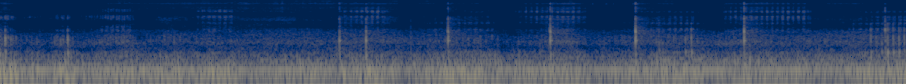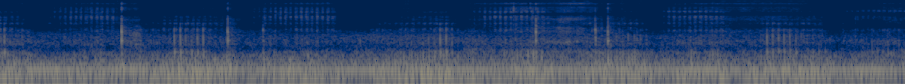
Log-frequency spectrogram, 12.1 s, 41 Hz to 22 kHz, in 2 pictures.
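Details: Cat snoring on 1 August 2021 at 13:27: a steady, low, continuous rumble with little change across the clip and a few faint ticks above it.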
